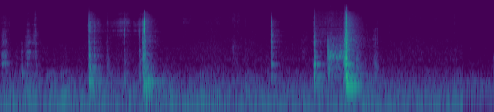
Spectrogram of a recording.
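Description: A plastic panel clicks into place.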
